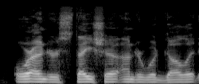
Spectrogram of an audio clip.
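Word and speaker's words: Stacia: on Facebook or just my name or under staa Underwood gullet it's spelled s a CIA okay everybody calls her stac well hell I call her Stacy but it's actually pronounced staa so uh at least that's what um I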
